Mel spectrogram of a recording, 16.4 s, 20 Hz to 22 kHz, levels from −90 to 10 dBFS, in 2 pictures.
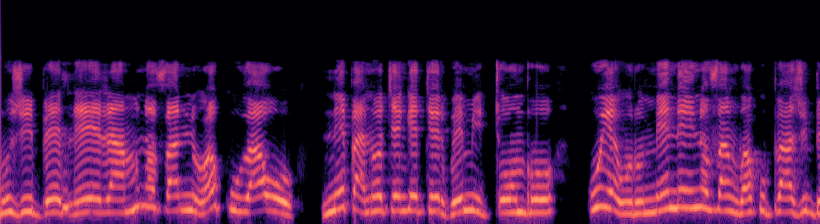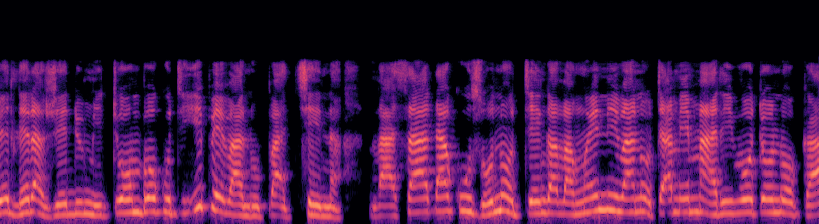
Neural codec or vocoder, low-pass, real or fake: vocoder, 24 kHz, 100 mel bands, Vocos; 7.2 kHz; fake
